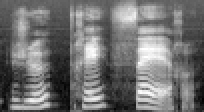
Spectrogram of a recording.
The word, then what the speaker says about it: préfère: And of course, it's also very important to pay attention to the pronunciation, because the E accent aigu is the E sound, préférer. But the E accent grave is E. Je préfère.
